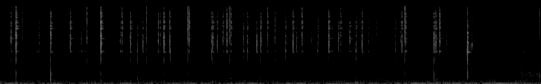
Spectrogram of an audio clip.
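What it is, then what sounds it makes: Aluminium travel spray bottle tapped with nails. Long nails tap rhythmically on the metal body of a small gold aluminum travel spray bottle. The result is a quick run of sharp, bright, tinny clicks with almost no ring and little low end, fading into a soft hiss at the end.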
